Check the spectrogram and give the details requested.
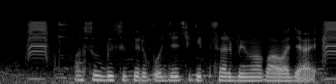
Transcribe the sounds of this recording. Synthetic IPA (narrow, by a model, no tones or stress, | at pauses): aʃuk̚bisukeɾupoɾd͡ʑet͡ɕikit̪ʃaɾbemapaoad͡ʑa̰e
